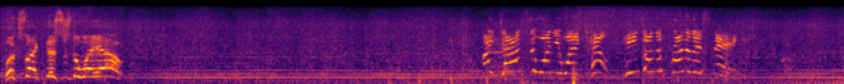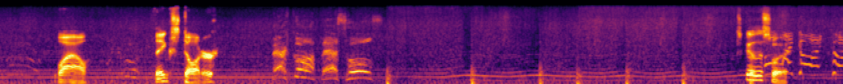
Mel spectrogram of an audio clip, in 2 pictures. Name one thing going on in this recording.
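A jet ski engine hums steadily as it speeds across water.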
